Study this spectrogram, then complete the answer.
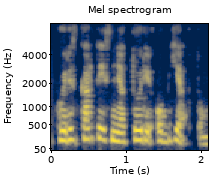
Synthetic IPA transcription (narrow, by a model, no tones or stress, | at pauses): kʊɾʲɪskɐɾt̪ɐjsnʲɛt̪ʊɾʲiʔɔbʲjɛkt̪ʊ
